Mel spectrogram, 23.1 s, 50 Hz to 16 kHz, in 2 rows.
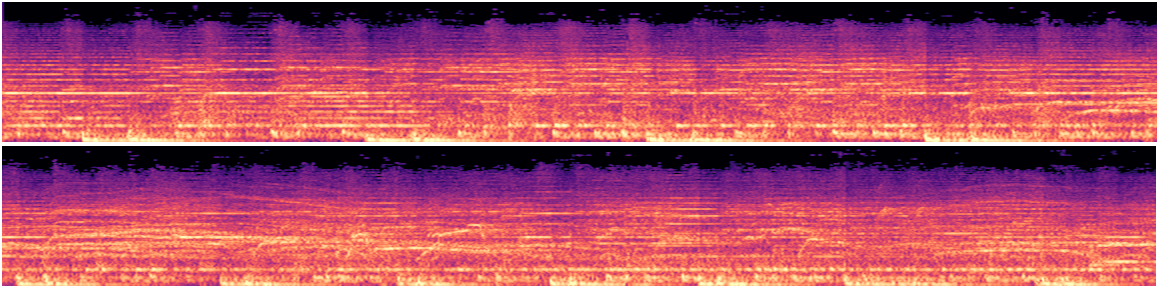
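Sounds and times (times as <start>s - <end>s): crowd voices: 0.0s - 23.0s
shawm melody: 0.0s - 23.0s
deep drum beats: 9.0s - 22.8s.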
